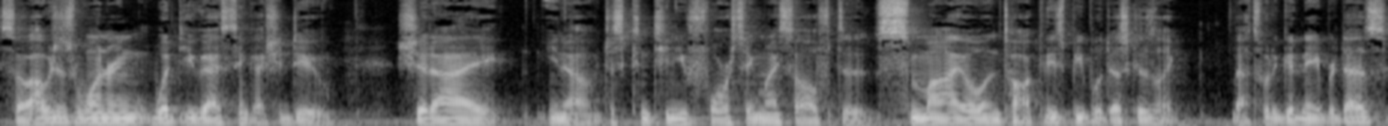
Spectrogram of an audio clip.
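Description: A man's fairly low voice with vocal fry and an American accent, at a fairly quick pace with ordinary pitch variation. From Detroit. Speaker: listener submitting a question. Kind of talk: recorded video message.

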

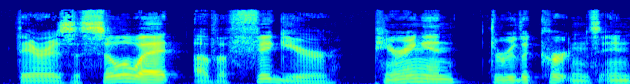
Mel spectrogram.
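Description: Against a quiet background, a man speaks at a moderate pace with lively intonation. He has a normal speaking voice. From Kansas City, US Midwest. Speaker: actor and podcast co-host. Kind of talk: casual chat.

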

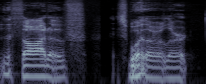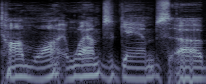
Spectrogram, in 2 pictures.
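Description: A man is speaking. His voice has vocal fry. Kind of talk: casual interview. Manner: halting, many fillers.

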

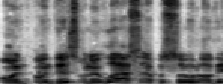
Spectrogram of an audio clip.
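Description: A man speaks with fairly high pitch and ordinary pitch variation. He has an ordinary speaking voice. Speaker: basketball analyst. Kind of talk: casual sports debate.

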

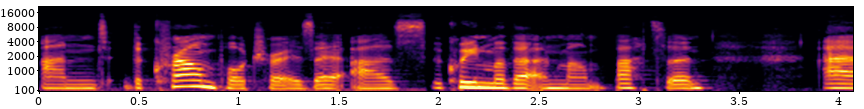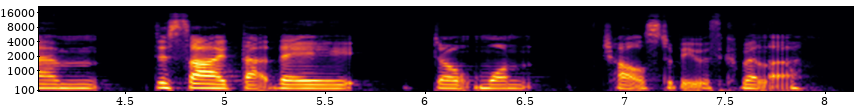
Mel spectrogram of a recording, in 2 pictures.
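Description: In a very clean recording with a silent background, a woman with a British accent speaks at a moderate pace with fairly even intonation. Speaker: podcast presenter. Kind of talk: casual chat.

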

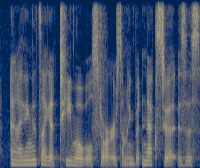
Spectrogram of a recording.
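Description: A woman speaks with a Midwestern US accent at a medium pitch. Her pitch varies in an ordinary way, and background noise is noticeable. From US Midwest. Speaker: food and drink journalist. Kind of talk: casual chat.

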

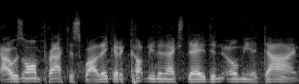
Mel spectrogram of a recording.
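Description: A man's normal speaking voice at a medium pitch and fairly quick pace, in a dry, close sound with no echo. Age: 30s. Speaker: NFL offensive lineman. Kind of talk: interview.

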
